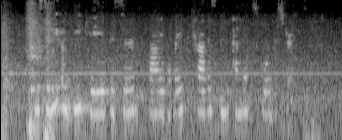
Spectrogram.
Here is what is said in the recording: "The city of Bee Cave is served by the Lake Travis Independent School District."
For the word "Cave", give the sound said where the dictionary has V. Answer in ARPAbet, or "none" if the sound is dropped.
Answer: none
